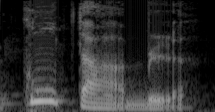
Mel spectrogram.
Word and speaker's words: comptable: Un comptable, so OM, remember, it goes like on, alright? And then, strangely, this P is not pronounced.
